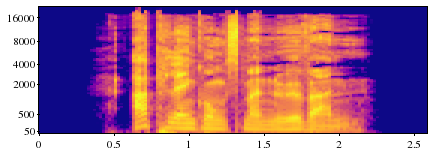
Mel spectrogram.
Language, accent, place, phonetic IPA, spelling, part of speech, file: German, Germany, Berlin, [ˈaplɛŋkʊŋsmaˌnøːvɐn], Ablenkungsmanövern, noun, De-Ablenkungsmanövern.ogg
- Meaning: dative plural of Ablenkungsmanöver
